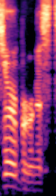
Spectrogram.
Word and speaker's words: Cerberus: It's Cerberus, the three-headed dragon-tailed dog that was the guardian of the gates of the underworld.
